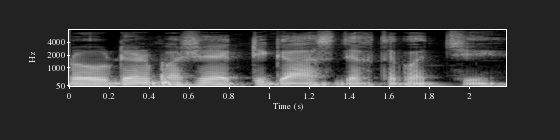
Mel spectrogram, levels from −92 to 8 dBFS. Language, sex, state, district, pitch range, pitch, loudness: Bengali, male, Assam, Hailakandi, 70-95 Hz, 90 Hz, -16 LUFS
